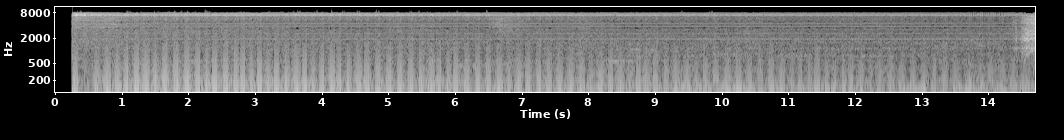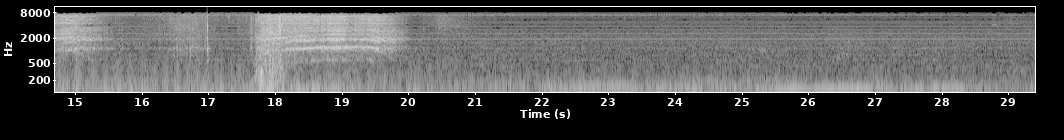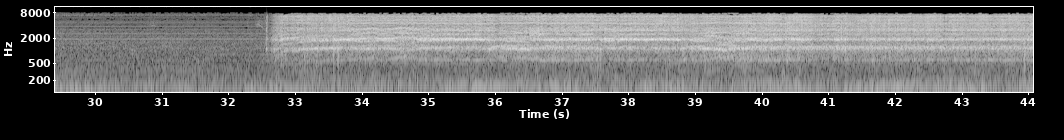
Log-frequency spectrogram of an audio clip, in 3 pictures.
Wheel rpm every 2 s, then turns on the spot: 0, 0, 0, 0, 0, 0, 0, 30, 10, 110, 10, 0, 0, 0, 0, 0, 80, 160, 160, 160, 160, 160.
none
